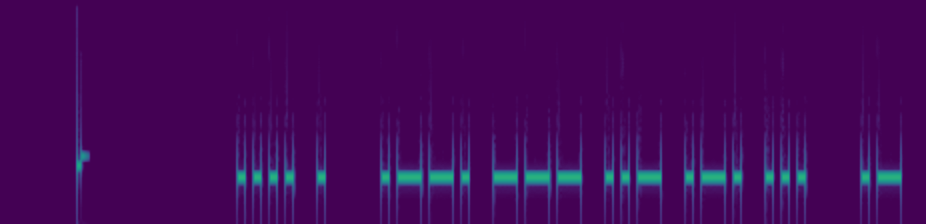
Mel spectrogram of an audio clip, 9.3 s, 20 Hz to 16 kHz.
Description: Morse code, heard as a keyed tone, about 15 wpm, 700 Hz. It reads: HE POURS A
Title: Additional Easy Phrases 15wpm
